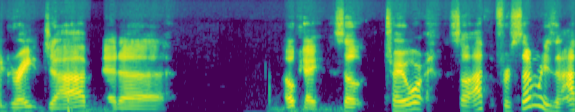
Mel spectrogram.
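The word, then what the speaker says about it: Traoré: It's Trey Ori, not Triori.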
